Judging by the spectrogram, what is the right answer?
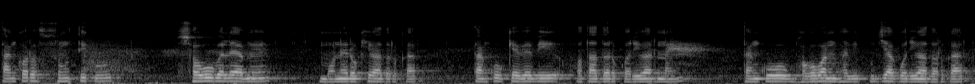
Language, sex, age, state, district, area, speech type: Odia, male, 18-30, Odisha, Boudh, rural, spontaneous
